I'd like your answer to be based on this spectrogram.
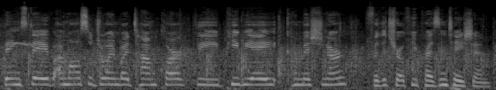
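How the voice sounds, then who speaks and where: A woman's voice: high voice, little pitch movement, fairly quick, a crowd in the background, background noise. A woman interviewing live as a sideline sports reporter. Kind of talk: live post-match interview.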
